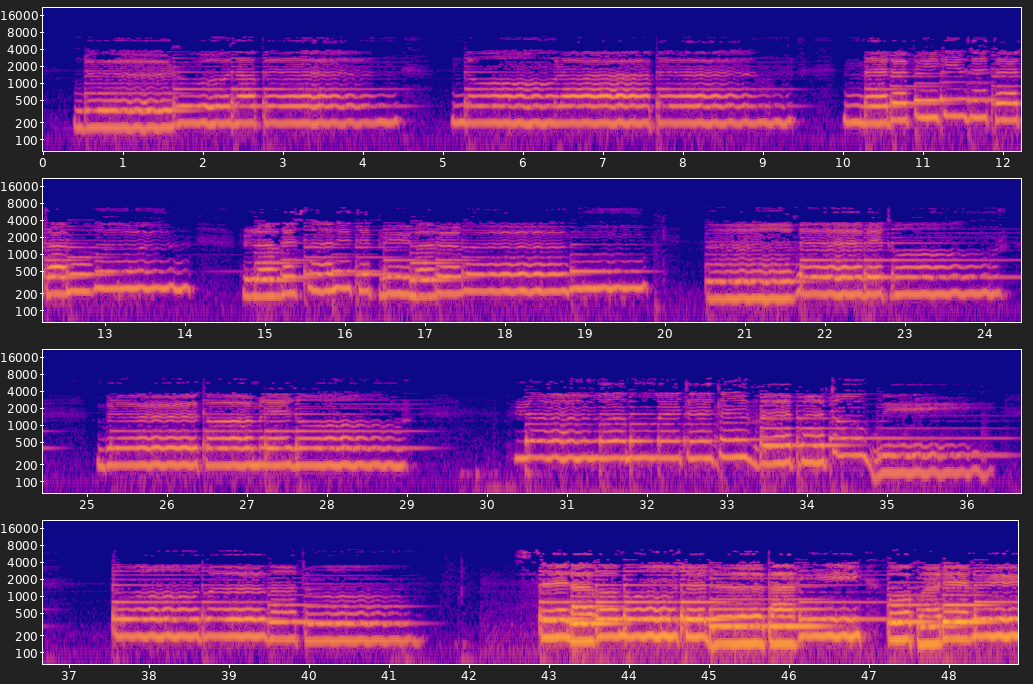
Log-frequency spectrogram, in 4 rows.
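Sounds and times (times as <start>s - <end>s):
tenor singing a romance: 0.4s - 4.5s, 5.1s - 14.1s, 14.7s - 19.9s, 20.5s - 24.4s, 25.2s - 29.2s, 30.4s - 36.6s, 37.5s - 41.5s, 42.6s - 48.8s.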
